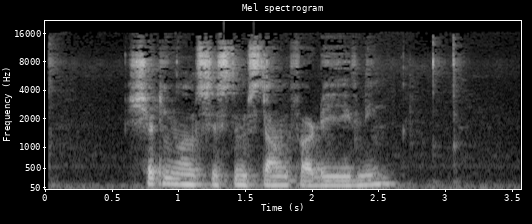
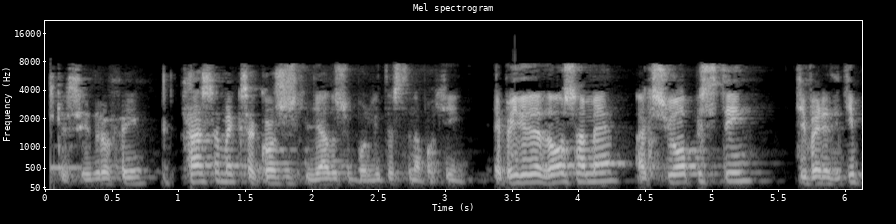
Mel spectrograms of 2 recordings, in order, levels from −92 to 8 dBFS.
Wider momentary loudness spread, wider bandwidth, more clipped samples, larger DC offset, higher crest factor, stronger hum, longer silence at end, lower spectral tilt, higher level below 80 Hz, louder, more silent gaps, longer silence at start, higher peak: first, 17 LU vs 14 LU; first, 16.5 kHz vs 9 kHz; neither; neither; about the same, 20 dB vs 20 dB; neither; first, 0.45 s vs 0 s; first, -3 dB/octave vs 0 dB/octave; first, -48 dBFS vs -74 dBFS; about the same, -16 LUFS vs -17 LUFS; neither; about the same, 0 s vs 0.05 s; about the same, 0 dBFS vs 0 dBFS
